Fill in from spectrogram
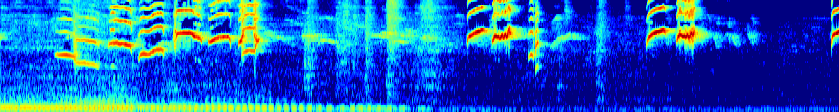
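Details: Oriental magpie-robin giving bright, slurred whistles and chirpy phrases, at first over a loud low rumbling hum that fades after four seconds, then in isolated two-note bursts against quieter background noise.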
